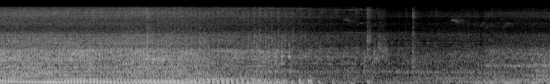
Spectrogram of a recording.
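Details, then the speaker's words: Honda Vario 125 scooter: the engine runs rough and stutters with uneven beats, and the note sags as if about to stall; a fouled spark plug is suspected. "Sepeda motor itu tersendat-sendat. Terbata-bata. Suara tersendat-sendat itu terdengar mirip dengan busi yang kotor."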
